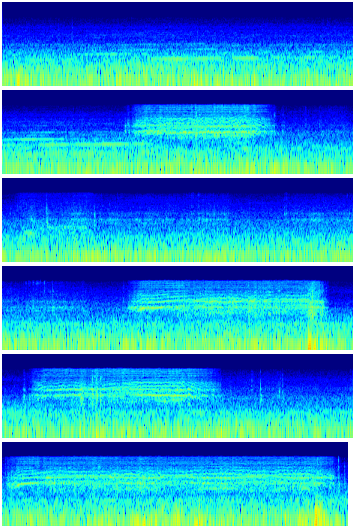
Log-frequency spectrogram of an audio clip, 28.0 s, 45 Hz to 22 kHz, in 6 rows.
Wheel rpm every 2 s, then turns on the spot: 0, 0, 0, 110, 20, 20, 10, 30, 150, 80, 110, 30, 160, 140.
10-14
